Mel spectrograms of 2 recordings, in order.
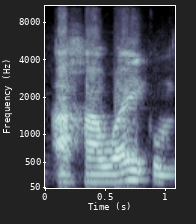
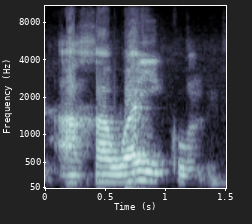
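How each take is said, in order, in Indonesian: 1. Bunyi 'ai' dibaca pendek. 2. Bunyi 'ai' ditahan selama dua harakat. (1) "bukan akhawaikum" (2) "tapi akhawaikum"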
